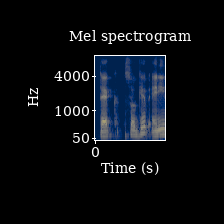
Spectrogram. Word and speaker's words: TeX: I'm using latex file though it's written latex we call it as Tech it's pronounced Tech so give any name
